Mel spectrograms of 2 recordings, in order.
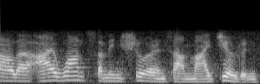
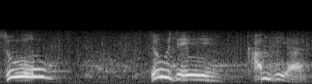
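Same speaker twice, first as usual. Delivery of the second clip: calling out; 7 semitones higher, slower than usual. Acted. The old professor calling her dolphin Sue up to the surface. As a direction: summon the dolphin up from the water.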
